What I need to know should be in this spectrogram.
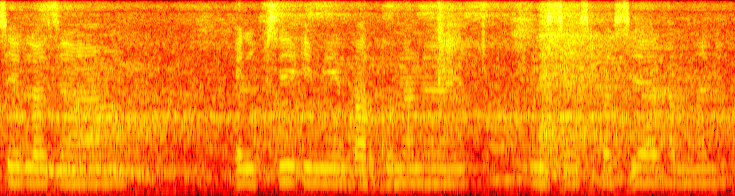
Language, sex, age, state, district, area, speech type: Bodo, female, 18-30, Assam, Chirang, rural, spontaneous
